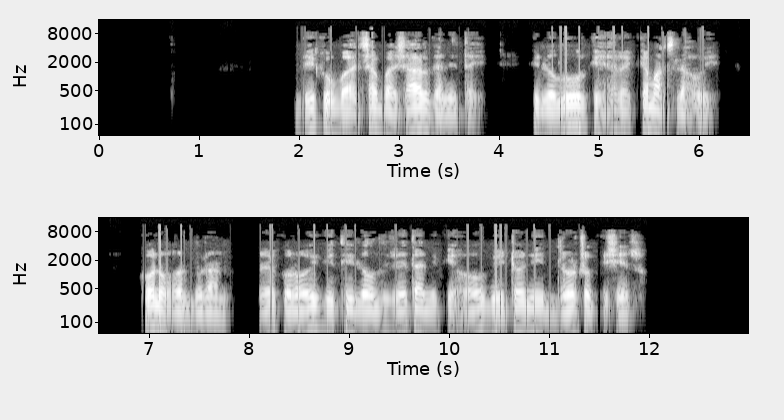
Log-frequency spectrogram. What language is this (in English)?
Khowar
